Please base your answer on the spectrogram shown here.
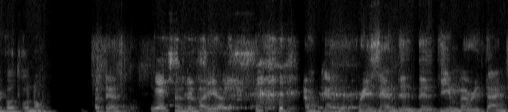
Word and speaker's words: Levaillant: First of all, Madame le Docteur Levaillant, je pense que c'est comment doit prononcer votre nom, peut-être? Yes, Levaillant.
